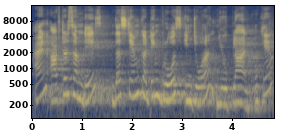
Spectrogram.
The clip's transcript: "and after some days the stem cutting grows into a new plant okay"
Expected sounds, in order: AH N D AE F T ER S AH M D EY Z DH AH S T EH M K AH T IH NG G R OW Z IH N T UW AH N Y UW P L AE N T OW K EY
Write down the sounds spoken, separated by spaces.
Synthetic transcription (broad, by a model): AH N D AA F T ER S AH M D EY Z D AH S T EH M K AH T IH NG G R OW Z IH N T UW AH N Y UW P L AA N OW K EY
